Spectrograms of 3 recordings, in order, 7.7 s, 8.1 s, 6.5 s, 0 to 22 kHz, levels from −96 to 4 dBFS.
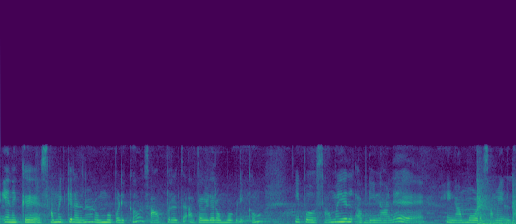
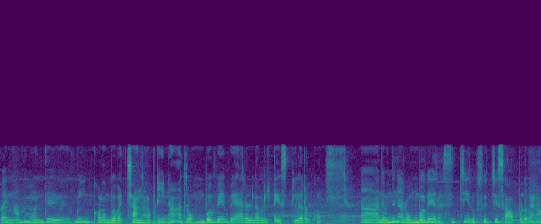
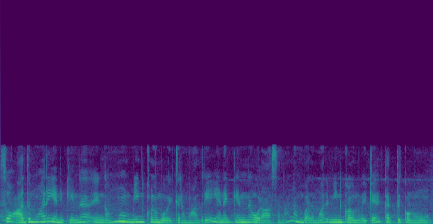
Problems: background sounds at intervals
